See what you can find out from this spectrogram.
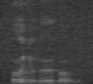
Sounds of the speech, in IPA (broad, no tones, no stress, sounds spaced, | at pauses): ʊ ʎ ʊ ʔ ɯ ʔ ʊ b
